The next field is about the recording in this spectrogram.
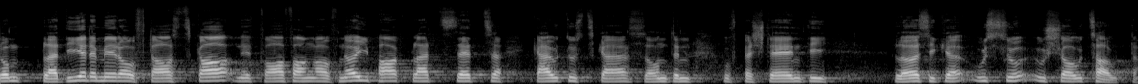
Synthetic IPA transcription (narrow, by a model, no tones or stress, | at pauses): d̥̪ɾʊmplɛdiːəɾəmɪːɾoʊfd̥ɑːst͡sɡ̥ɑːnɪtfoɑːfɑŋəaʊfnœʏipʰɑɾkplæt͡ssɛt͡səɡ̥ælt̪uːst͡sɡ̥æːsɔnd̪ən | ufb̥eʃteːəndi | løːsiɡ̥əususʃoʊt͡shɑltə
